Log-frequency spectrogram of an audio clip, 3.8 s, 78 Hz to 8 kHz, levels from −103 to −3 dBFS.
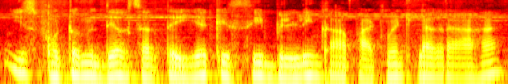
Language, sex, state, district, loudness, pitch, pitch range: Hindi, male, Bihar, Patna, -17 LUFS, 120 Hz, 115-125 Hz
